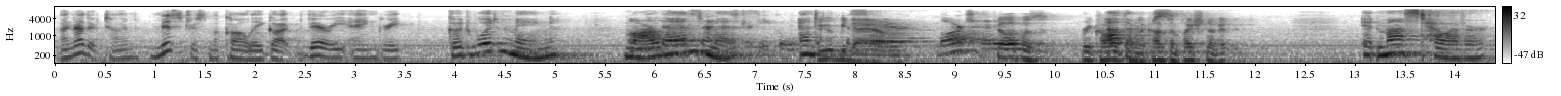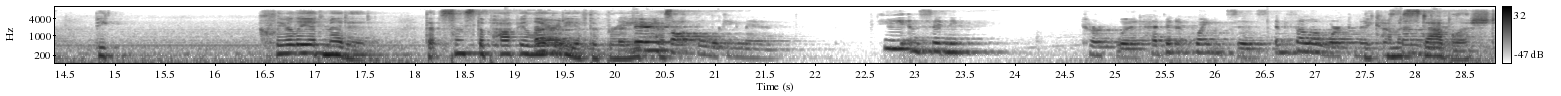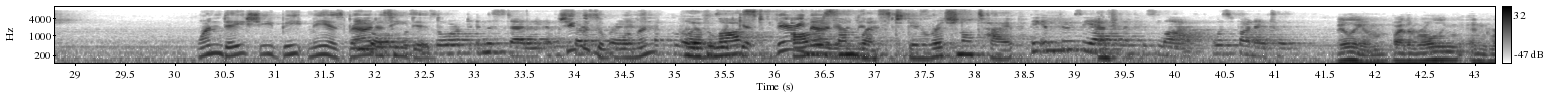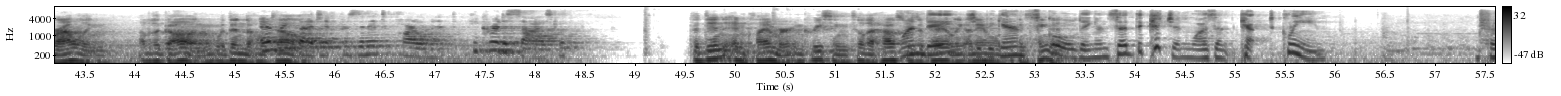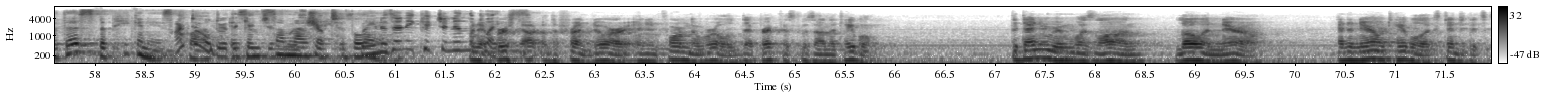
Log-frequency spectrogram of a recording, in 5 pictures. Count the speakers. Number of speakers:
4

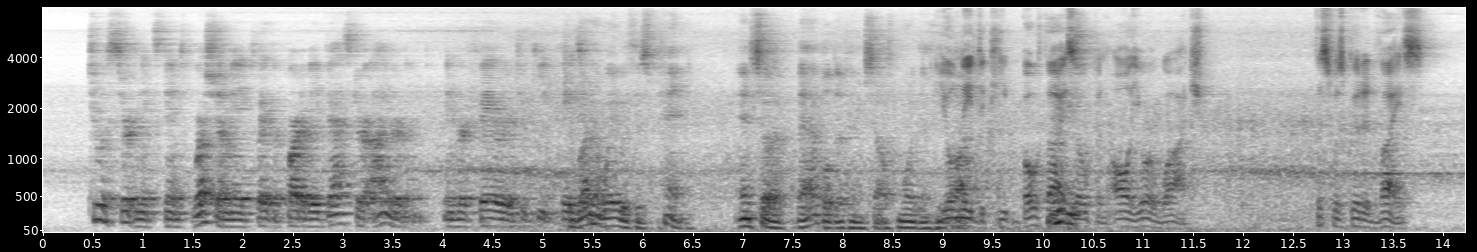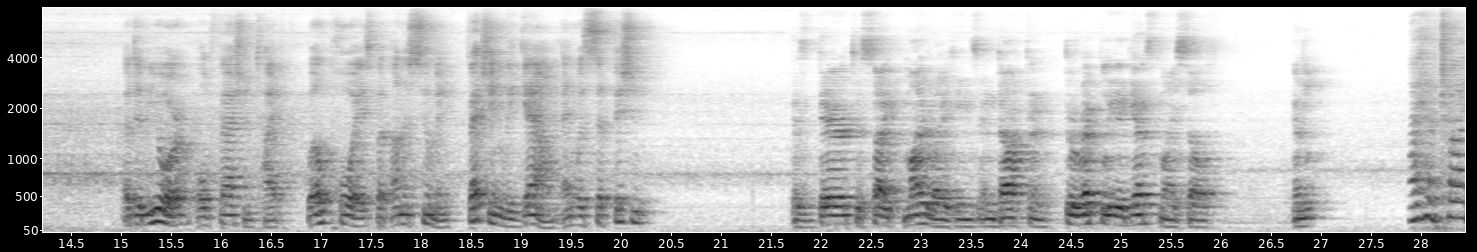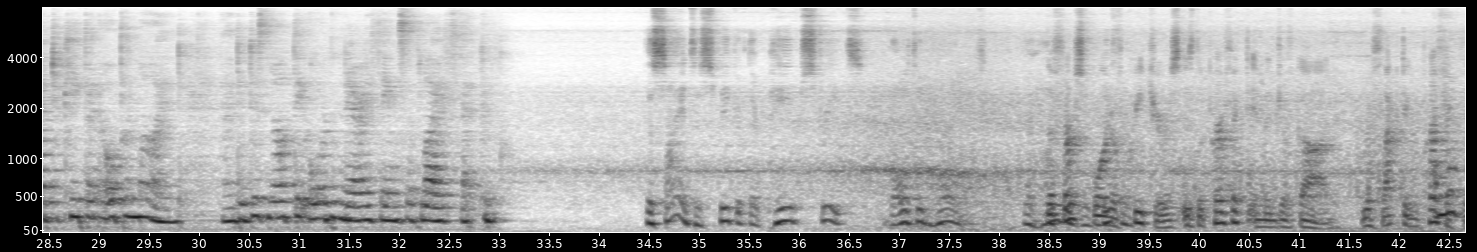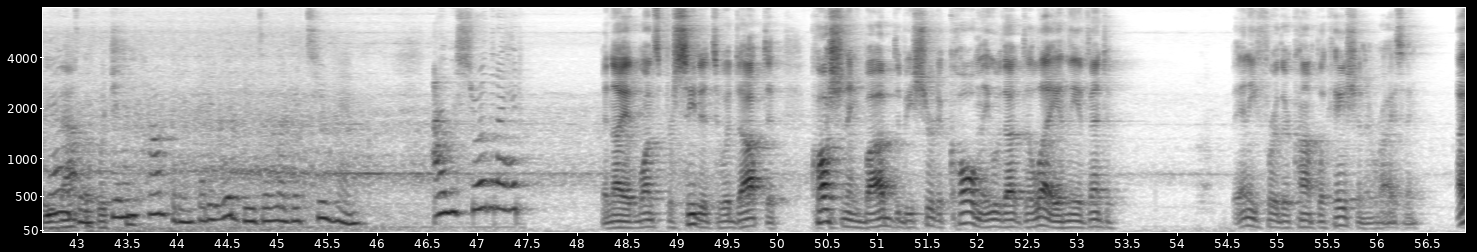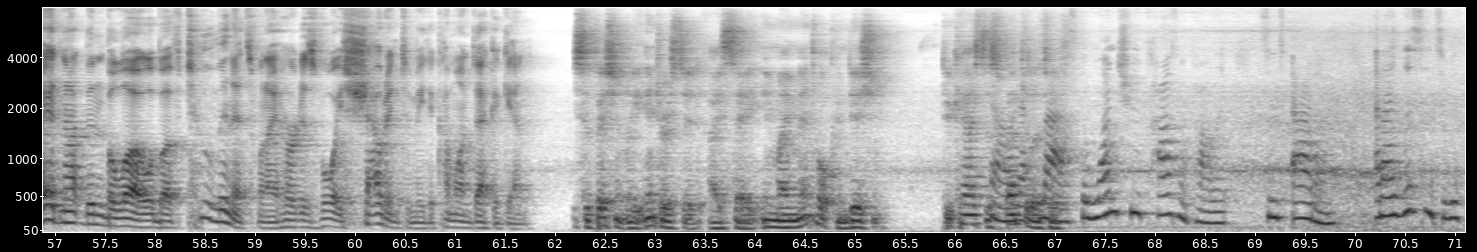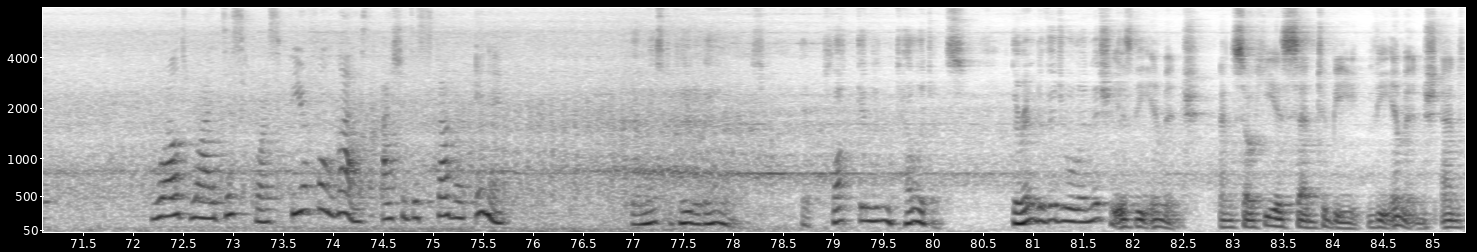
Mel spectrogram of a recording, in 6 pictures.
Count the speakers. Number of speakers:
9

